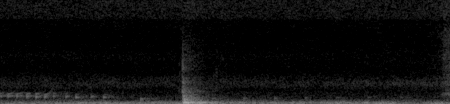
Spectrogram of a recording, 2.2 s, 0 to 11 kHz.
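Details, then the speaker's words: 1985 Mercedes 300TD wagon, power steering reservoir just topped off with Dexron III ATF. A soft, irregular bubbling gurgle as air is still trapped in the fluid; the fix is turning the wheel lock to lock to purge the bubbles. "Basically, we go in the car, we turn the steering wheel lock to lock back and forth several times, and uh that'll cause the steering box to turn and purge bubbles out of this and let the fluid flow back down in there."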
